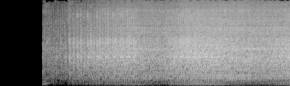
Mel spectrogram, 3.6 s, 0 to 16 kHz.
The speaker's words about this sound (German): Ein MF 135, Massey Ferguson, 42 PS mit Frontlader, Baujahr 66.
